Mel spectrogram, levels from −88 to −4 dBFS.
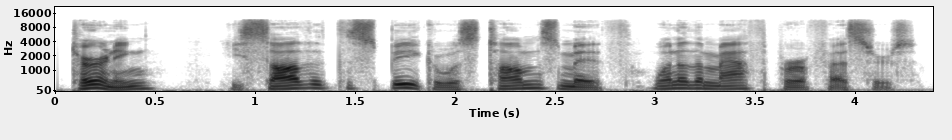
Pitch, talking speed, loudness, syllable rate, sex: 125 Hz, 190 wpm, -20 LUFS, 4.9 syllables/s, male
